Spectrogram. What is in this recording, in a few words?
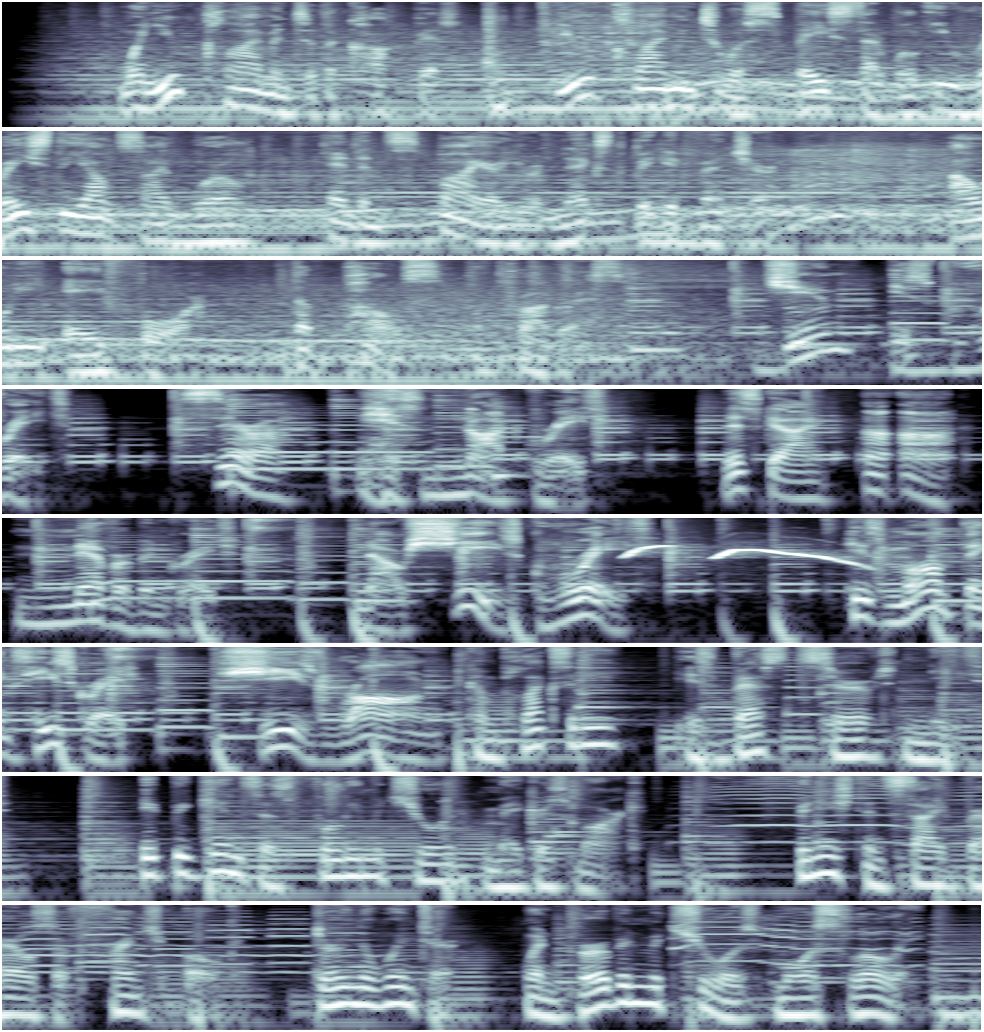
Commercial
